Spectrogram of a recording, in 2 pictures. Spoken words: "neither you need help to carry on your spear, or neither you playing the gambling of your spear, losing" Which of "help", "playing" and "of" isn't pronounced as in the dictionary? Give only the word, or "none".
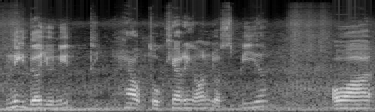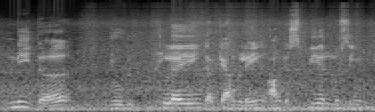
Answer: of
